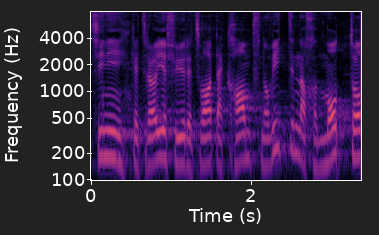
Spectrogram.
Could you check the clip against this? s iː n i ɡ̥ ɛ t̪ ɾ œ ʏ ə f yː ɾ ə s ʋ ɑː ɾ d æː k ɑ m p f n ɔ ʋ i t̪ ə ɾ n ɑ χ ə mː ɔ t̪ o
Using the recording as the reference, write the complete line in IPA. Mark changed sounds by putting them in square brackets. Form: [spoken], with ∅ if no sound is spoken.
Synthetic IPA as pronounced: s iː n i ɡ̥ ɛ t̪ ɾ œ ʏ ə f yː ɾ ə [t͡s] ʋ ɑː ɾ d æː [kʰ] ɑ m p f n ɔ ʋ i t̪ ə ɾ n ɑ χ ə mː ɔ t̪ o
